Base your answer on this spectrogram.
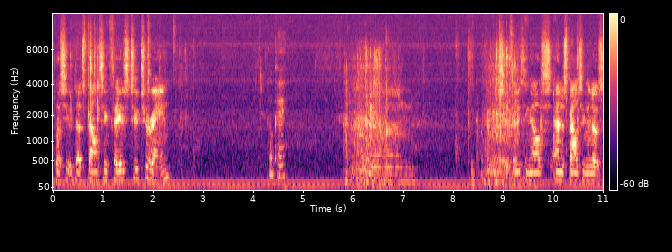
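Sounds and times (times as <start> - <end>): wooden drawers sliding open: 5.8 - 6.9, 8.3 - 9.5.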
